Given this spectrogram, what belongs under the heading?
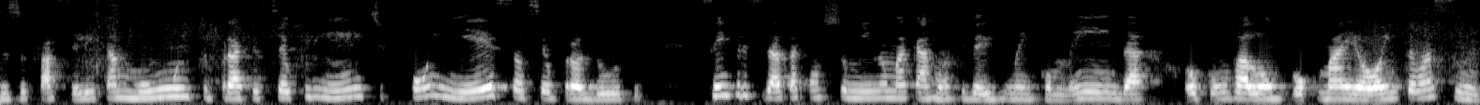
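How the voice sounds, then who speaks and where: At a moderate pace, a woman speaks in a medium pitch with a dark, mellow tone and ordinary pitch variation. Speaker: pastry chef teaching macaron making. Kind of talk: live stream class. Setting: live stream. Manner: loud; animated.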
